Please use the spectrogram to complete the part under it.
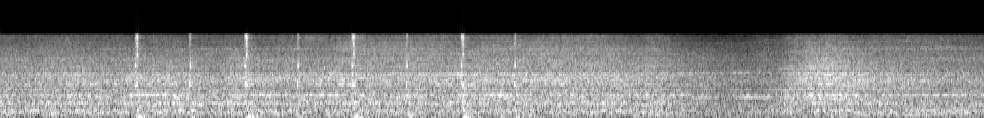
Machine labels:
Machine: valve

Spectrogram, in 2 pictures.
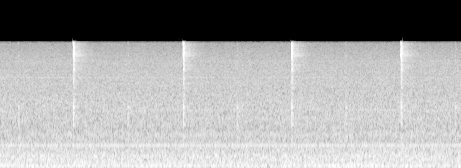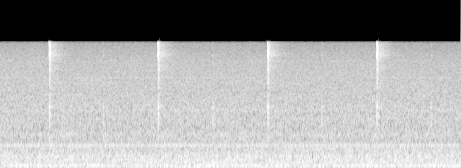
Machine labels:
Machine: valve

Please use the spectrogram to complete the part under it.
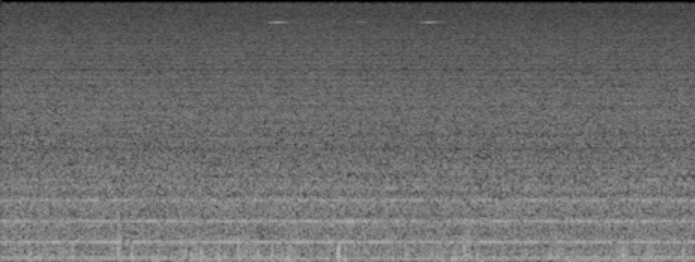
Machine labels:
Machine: fan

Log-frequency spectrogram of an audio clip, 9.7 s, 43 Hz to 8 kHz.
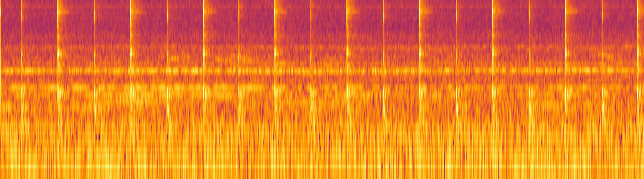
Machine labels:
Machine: valve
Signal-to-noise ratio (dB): 6 dB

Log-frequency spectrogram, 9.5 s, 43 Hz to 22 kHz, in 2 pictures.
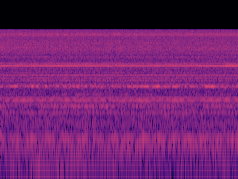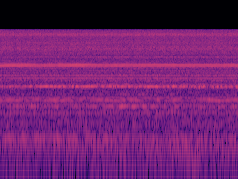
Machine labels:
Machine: pump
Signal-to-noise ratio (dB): 0 dB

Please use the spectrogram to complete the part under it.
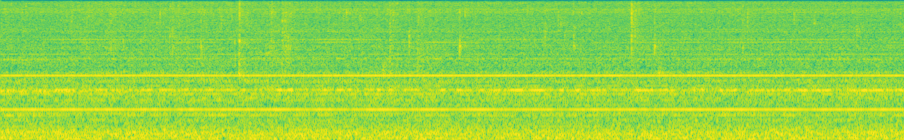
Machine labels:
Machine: pump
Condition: abnormal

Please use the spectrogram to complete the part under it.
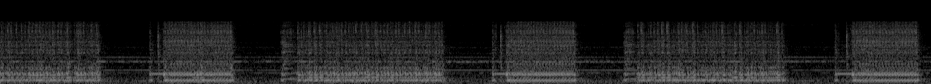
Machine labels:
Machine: slide rail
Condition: abnormal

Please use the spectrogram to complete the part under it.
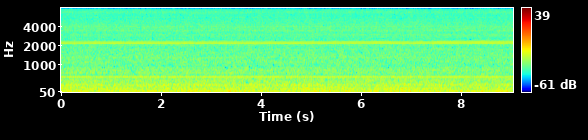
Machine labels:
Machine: pump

